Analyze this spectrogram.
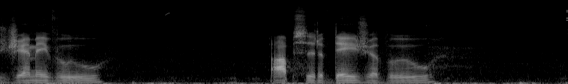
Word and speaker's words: Jamais vu: exclusive Mission sham Vu there are pronunciation dictionaries that you can go to to look up French words it's not jamas Vu it's j Vu opposite of deja vu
